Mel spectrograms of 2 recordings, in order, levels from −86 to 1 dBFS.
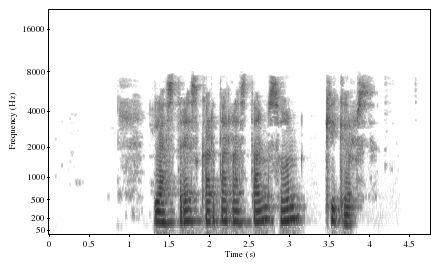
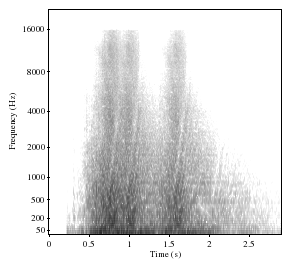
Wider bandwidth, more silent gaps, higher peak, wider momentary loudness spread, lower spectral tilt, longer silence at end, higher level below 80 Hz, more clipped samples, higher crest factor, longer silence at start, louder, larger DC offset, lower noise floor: second, 8 kHz vs 16 kHz; neither; first, -2 dBFS vs -10 dBFS; about the same, 17 LU vs 18 LU; second, -5 dB/octave vs -6.5 dB/octave; about the same, 0.7 s vs 0.75 s; second, -58 dBFS vs -32 dBFS; neither; about the same, 20 dB vs 18 dB; first, 0.85 s vs 0.4 s; first, -21 LUFS vs -28 LUFS; neither; second, -41 dBFS vs -61 dBFS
